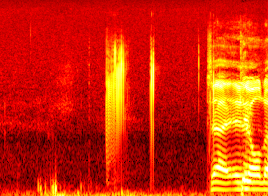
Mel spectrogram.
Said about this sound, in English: Did you just fucking fart?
